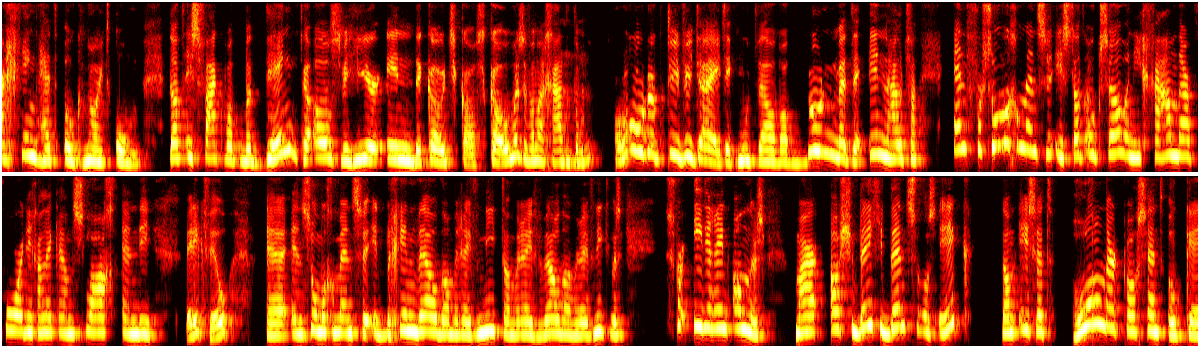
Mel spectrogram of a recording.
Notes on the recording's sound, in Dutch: Live opgenomen tijden een coachcall van Master Your Story, hét storytelling-programma voor ondernemers.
